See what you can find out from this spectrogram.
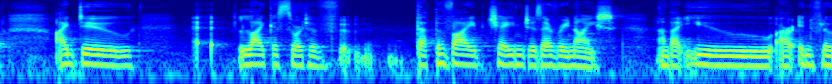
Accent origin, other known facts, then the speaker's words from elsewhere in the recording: Curragh, Kildare, Ireland; I grew up in the Curragh in Kildare, so lots of people's parents were jockeys or in the army and stuff like that. So it wasn't really weird until I moved to Dublin City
